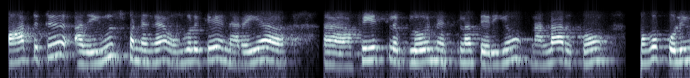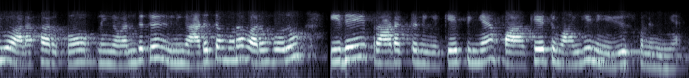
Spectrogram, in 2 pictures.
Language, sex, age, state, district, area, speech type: Tamil, female, 30-45, Tamil Nadu, Salem, urban, conversation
